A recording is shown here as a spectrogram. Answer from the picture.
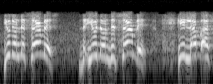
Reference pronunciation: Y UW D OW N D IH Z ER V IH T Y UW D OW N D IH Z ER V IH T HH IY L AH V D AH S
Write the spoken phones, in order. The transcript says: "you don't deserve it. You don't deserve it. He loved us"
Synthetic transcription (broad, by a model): Y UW D OW N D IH S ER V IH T Y UW D OW N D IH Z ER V IH T HH IY L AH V AH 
